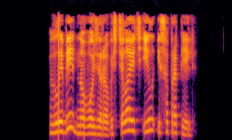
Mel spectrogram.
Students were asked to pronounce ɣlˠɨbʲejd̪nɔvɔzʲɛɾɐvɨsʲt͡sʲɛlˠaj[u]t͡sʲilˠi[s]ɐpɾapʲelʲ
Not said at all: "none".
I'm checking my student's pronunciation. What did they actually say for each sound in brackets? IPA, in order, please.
u, s

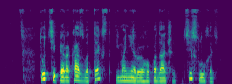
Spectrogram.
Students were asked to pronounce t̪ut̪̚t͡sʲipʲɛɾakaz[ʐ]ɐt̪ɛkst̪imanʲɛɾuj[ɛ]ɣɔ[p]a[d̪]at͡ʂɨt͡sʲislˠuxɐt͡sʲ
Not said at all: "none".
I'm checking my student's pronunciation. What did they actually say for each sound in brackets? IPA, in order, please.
v, a, p, d̪

